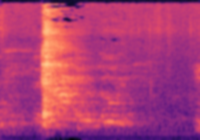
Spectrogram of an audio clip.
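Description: A man clearing his throat once, a short rough cough-like burst about half a second in that fades within a second.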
